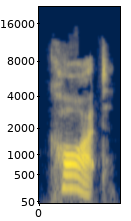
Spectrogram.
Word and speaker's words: caught: This can be spelled o u g ht or a u g ht, but the pronunciation is the same. Bring. Brought. Brought. Buy. Bought. Bought. Catch. Caught.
